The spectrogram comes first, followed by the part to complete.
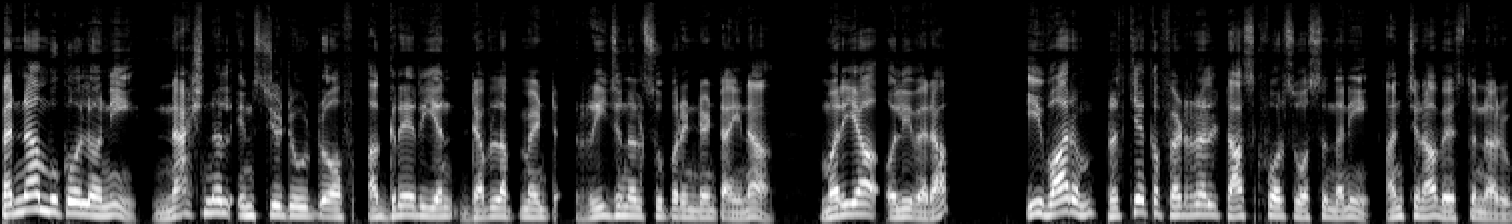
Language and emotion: Telugu, neutral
